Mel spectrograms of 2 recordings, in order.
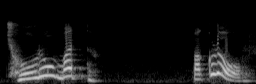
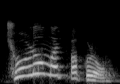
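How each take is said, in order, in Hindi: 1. शब्द mat के बाद विराम है। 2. यह बिना किसी विराम के सीधे एक साथ कहा जाता है। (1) "छोड़ो मत पकड़ो यानी कि पकड़ना है" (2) "विराम चिन्ह नहीं लगा तो हमें नहीं पता छोड़ना है या पकड़ना है"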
